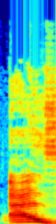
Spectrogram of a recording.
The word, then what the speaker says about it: as: जैसा या जैसे इस्तेमाल करते हैं शब्द एज का। देखो एस लगा हुआ है, लेकिन यहां पर उच्चारण ज ऐसे करके होगा, बाहर पड़ेगा ना, ज एज इसको पढ़ेंगे। जैसा वह कहता है वैसा करो, डू एज ही सेज।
